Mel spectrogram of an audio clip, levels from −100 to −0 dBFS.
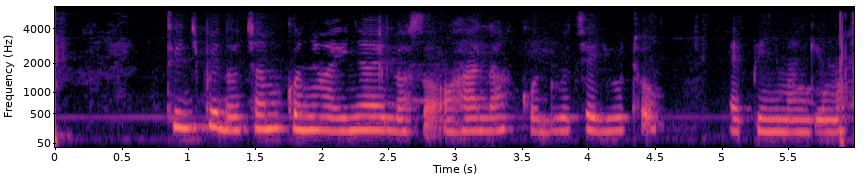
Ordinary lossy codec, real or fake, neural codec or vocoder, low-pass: none; real; none; 5.4 kHz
